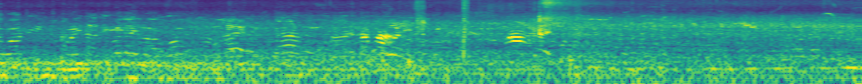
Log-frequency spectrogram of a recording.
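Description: Outdoor ambience of distant, indistinct voices over a steady low rumble, with many short high chirps scattered through it and a few faint clicks about three to four seconds in.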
